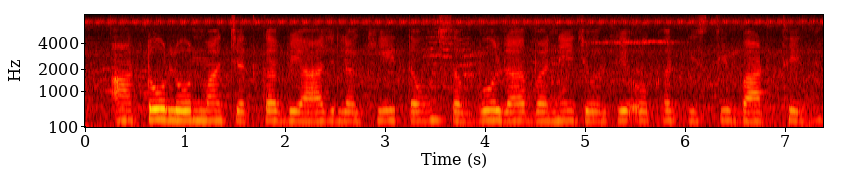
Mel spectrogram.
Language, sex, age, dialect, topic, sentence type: Chhattisgarhi, female, 25-30, Western/Budati/Khatahi, banking, statement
